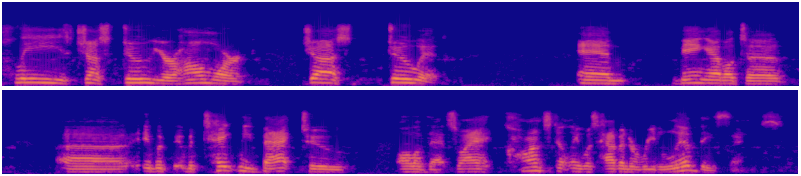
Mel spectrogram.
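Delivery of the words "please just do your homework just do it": loud, screaming mother voice. Retelling how a mother screamed about homework: imitating mother screaming. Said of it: "I could see my mother screaming at me".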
